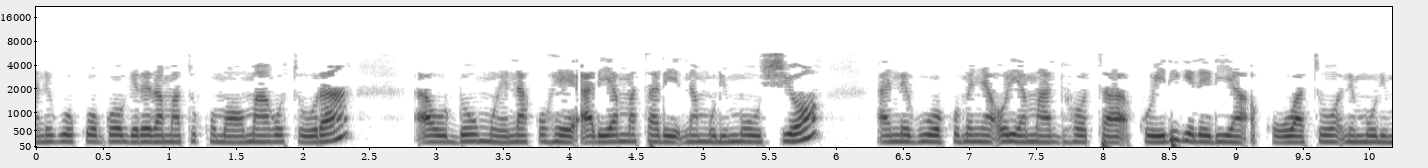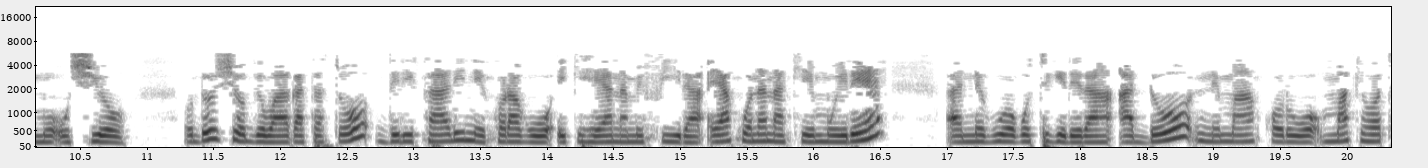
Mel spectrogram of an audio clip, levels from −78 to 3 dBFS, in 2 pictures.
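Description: A speech clip with heavy codec damage throughout. Nothing is heard above 5.6 kHz, so the treble stops at a hard ceiling and s sounds lose their edge. The sound is watery and swirly, with metallic chirps on sibilants. The likely cause is MP3 compression at a very low bitrate, which fits about 16 kbps. Starved of bits, the encoder drops the top band and zeroes weak frequency lines. Those lines flicker on and off from frame to frame.

At 14.21 s there is a pre-echo. A brief hiss arrives about 13 ms before a sharp attack, and the attack itself sounds softened. The codec spreads its quantisation noise across a whole block. When the onset lands late in that block, noise sized for the loud part leaks into the quiet moment just before it.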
